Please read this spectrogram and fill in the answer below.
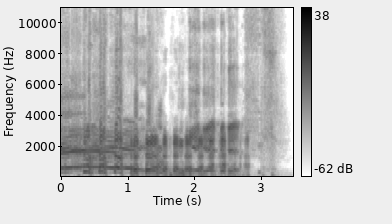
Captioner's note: all laughing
